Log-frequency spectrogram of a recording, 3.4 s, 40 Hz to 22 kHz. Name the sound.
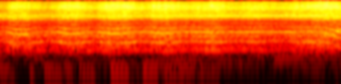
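screwing legs onto a TCL X11L TV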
